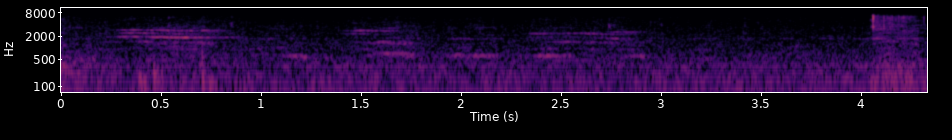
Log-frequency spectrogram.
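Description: Near silence: room tone with a few very faint, short pitched calls in the background.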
